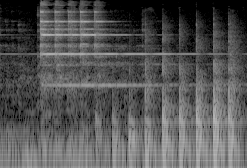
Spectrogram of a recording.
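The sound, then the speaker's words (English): A bright, quick bell ring sounds alone, followed by a rapid series of softer clattering pulses as it fades out within about two seconds. “I need a longer bell for the rippers.”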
